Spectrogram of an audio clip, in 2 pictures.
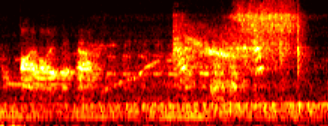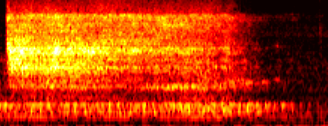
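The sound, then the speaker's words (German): An Imperial probe droid on an ice planet, as a sci-fi sound effect: electronic warbling tones and mechanical chirps over a steady low hum, then a loud hissing, crackling burst that sustains before fading out. “Hm, äh, korrekt gewesen wäre A, nämlich diese oh, imperiale Proctroid.”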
